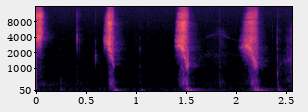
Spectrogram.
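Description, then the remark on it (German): A voice mimics barber scissors snipping, making three crisp, hissy bursts spaced evenly about a second apart, fairly loud, with soft breathy clicks between them. “Ja, aber auch mein Tipp an alle Hörer da draußen, wenn ihr irgendwie Probleme beim Einschlafen habt und irgendwie entspannen wollt, dann guckt euch echt mal so Barbiervideos an, weil die, wenn, also diese, dieser Geräusch immer von dieser Schere so”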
